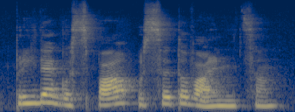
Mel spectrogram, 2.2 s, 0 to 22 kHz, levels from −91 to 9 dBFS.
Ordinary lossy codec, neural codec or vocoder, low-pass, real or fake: none; none; none; real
